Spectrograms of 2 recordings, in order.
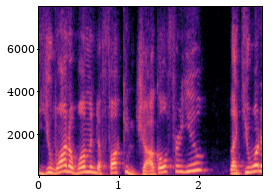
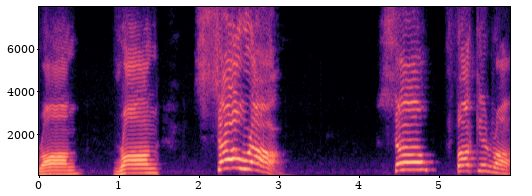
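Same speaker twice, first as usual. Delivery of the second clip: slow, heated, insistent, emphatic, flat delivery. Reacting to a video clip he disagrees with: shouting. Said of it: "Happy thinks I'm screaming at her".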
